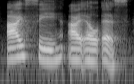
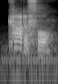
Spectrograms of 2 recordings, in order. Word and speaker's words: codicil: Okay, the word is spelled Codicils, and this is how it is pronounced. Codicil. Codicil.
